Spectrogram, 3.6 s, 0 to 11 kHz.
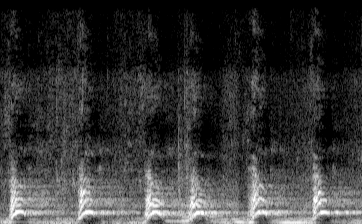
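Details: Noisy dog giving a steady series of six harmonic barks, roughly one every 0.6 seconds, each with a sharp onset and a sustained tonal tail, over a low rumbling background.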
